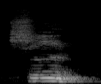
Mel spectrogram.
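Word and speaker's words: شين: ഷംസുദ്ദീൻ എന്നൊക്കെ പറയാറുണ്ട് കുറച്ചുകൂടി ഷീനിനോട് അടുത്തു നിൽക്കുന്നത് ശ എന്ന ശബ്ദമാണ് മലയാളത്തിലെ ഷ എന്ന ശബ്ദമാണ് കുറച്ചുകൂടി അടുത്ത അതുകൊണ്ട് ഷാ ആയിരിക്കും നല്ലത് ഷീൻ എന്ന ശബ്ദമാണ് നല്ലത്. സീൻ ഷീൻ സീൻ അവസാനം നൂനിലാണ് അവസാനിക്കുന്നത്.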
